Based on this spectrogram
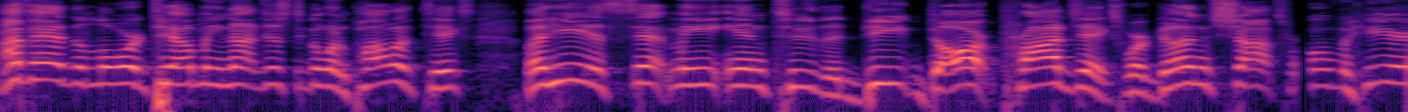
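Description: A moderate pace in a Southern US accent, with ordinary pitch variation and a quiet background. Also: man. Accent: Southern American. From United States. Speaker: pastor, preacher. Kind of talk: sermon, personal testimony. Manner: passionate, earnest, conversational. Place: church. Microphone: handheld.

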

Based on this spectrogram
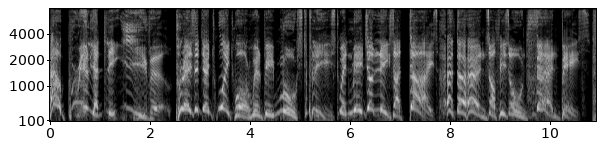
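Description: Shouting in a cartoonish character voice, a man speaks at a very slow pace and an extremely high pitch. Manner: theatrical, gleeful, sycophantic.

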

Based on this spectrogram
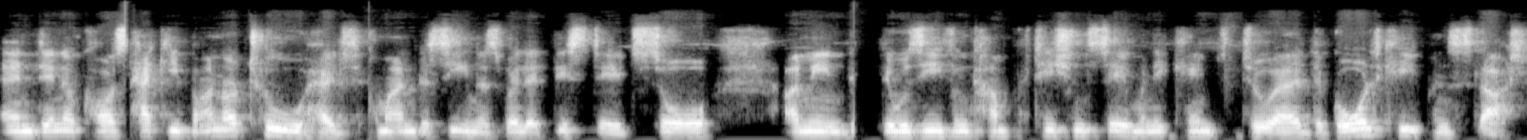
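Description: A man with an Irish accent speaks in a dark, mellow tone and fairly even intonation against a quiet background. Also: fairly quick pace. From Ireland. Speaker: football historian; podcast guest or co-host. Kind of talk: interview. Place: home room. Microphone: video call.

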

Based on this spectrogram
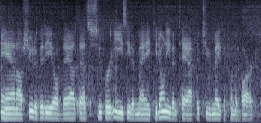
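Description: A man with an American accent, fairly quick and monotone, flat in intonation, with hardly any pauses over light background noise. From US South. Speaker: hobby farmer and channel host. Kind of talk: casual tutorial. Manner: hesitant, many filler words. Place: kitchen.

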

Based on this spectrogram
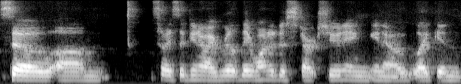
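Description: The woman has a fairly low pitch and talks at a fairly quick pace. The background is quiet. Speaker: actress interview guest. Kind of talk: interview answer. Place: home room. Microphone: video call.

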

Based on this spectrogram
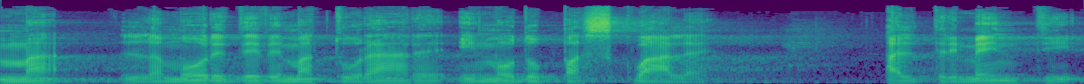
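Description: Speaking at a very slow pace, a man uses fairly even intonation with a very deep, low pitch. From Alpine mountain region. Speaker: priest giving a retreat meditation. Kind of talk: spiritual meditation address. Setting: audience of clergy and the Pope. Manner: formal. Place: hall. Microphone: podium.

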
